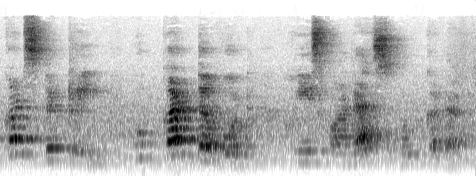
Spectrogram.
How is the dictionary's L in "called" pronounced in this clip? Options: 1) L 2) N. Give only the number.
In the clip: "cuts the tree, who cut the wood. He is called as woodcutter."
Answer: 2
